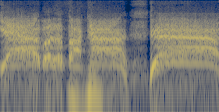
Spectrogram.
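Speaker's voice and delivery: play-acted shrill, loud, rowdy drunken hollering. Acting out drunk fans cheering at a ribbon cutting: imitating drunk shouting fans. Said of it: "they just get fucking hammered".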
